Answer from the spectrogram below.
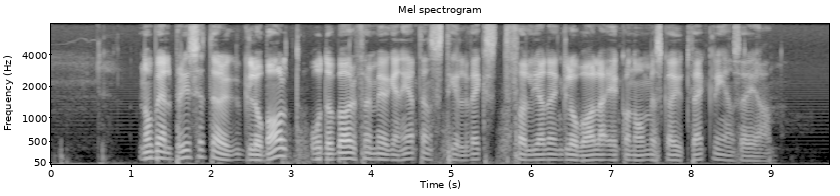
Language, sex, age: Swedish, male, 59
